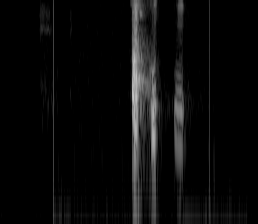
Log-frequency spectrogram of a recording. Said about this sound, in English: sorry about that, trying not to cough in your ear.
